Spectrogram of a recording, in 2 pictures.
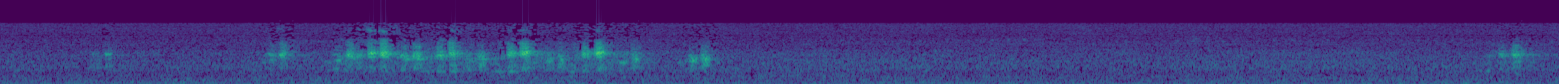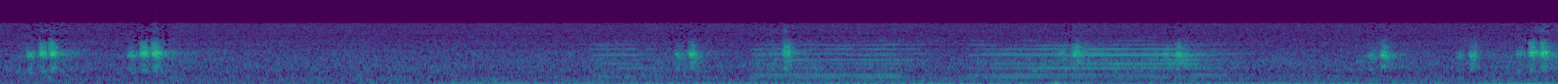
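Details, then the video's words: Frogs heard from a river, giving short bright croaking notes in clusters near two seconds and eight seconds, then a run of rapid pulsed, evenly spaced calls with a lower harmonic band, over a steady low rumble. "Crazy noises"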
